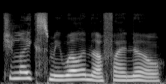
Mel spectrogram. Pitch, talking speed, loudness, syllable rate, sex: 215 Hz, 250 wpm, -16 LUFS, 5.8 syllables/s, female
